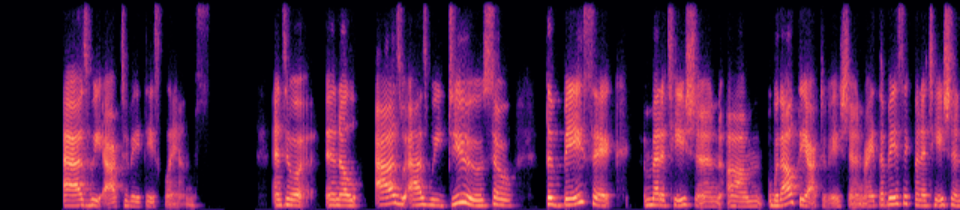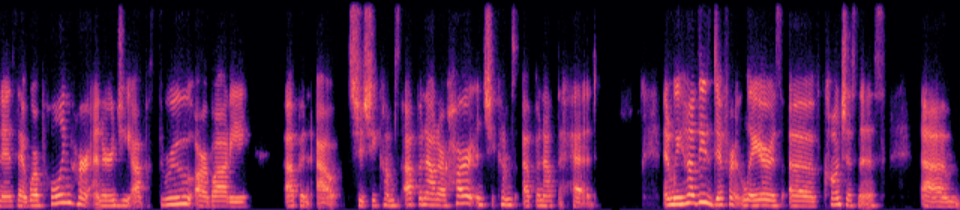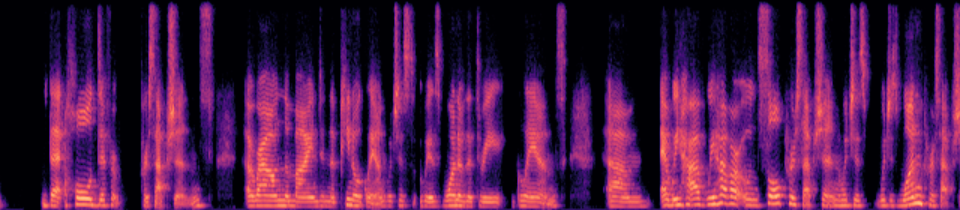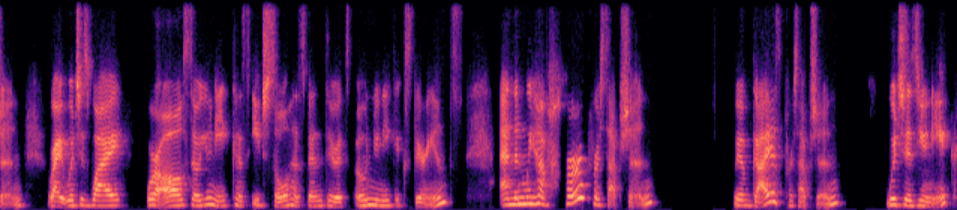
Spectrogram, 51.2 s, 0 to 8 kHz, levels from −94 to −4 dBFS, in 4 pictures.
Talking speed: 150 wpm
